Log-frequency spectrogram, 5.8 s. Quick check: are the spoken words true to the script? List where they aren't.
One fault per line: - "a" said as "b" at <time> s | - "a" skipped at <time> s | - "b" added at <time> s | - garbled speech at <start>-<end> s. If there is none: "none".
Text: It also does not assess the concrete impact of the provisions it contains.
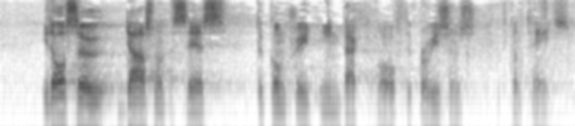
none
